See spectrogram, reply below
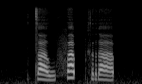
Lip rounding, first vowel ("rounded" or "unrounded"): unrounded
